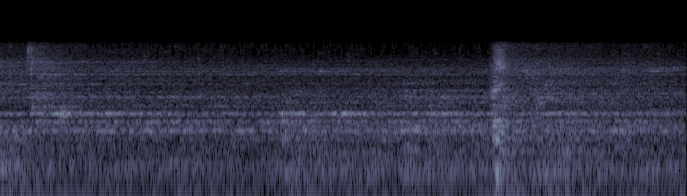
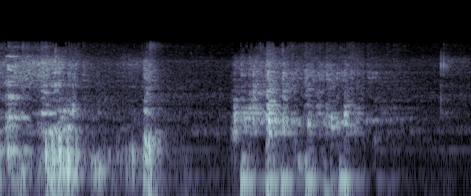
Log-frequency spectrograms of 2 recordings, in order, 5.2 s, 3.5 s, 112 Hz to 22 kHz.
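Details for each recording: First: Toilet tank refilling on its own: a steady rush of water runs for about five seconds and then stops. A bad flapper slowly leaks tank water into the bowl, so the tank refills every few minutes. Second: Toilet that kept running, after the bad flapper was replaced with a 1.28-gallon-per-flush flapper: quick rushing flush that stops short of emptying the tank, then quiets as the flapper reseals; flush valve working properly.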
